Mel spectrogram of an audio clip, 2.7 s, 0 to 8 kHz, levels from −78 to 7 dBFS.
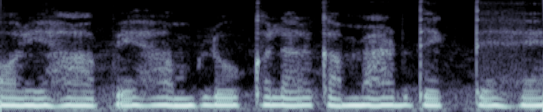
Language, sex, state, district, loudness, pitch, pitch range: Hindi, female, Bihar, Patna, -10 LUFS, 195 Hz, 190-195 Hz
